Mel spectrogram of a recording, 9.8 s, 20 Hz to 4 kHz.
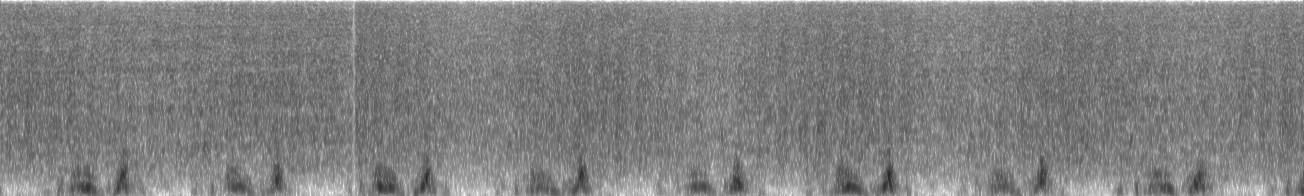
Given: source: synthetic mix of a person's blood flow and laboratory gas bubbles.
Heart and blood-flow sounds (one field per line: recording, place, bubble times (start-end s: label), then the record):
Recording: Doppler ultrasound of blood flow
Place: precordium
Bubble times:
no bubbles
From the record:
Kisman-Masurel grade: 000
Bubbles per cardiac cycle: 0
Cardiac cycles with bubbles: 0%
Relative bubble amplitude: no bubbles discernible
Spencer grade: 0 (complete lack of bubble signals)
